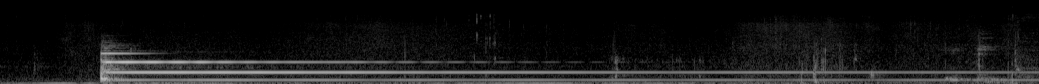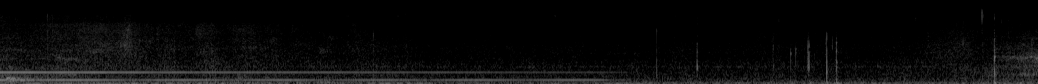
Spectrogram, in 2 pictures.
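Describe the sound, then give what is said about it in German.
A single bell is struck once and rings out with a long, steady, slowly fading tone that hums on for about fifteen seconds before dying away into quiet. “So, ich würde sagen, dann hören wir mal eine Glocke und dann kommt die zweite Frage.”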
